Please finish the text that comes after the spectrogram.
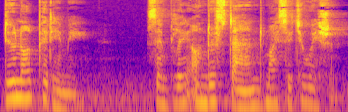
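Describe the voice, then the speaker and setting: A woman playing a centuries-old, stoic alien warrior in a video game, speaking in a grave, measured, formal way. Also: sits low, darkish tone, slight background noise, natural voice. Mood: sorrowful, restrained. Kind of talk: dramatic video game dialogue.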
